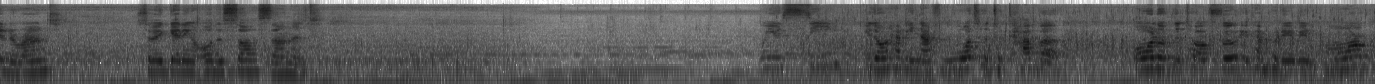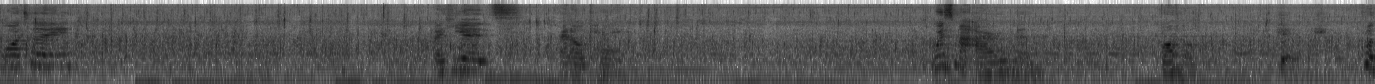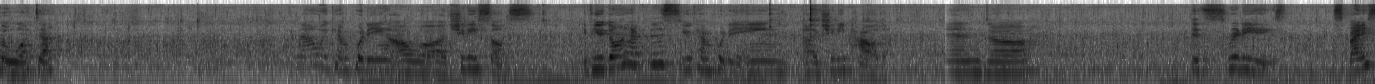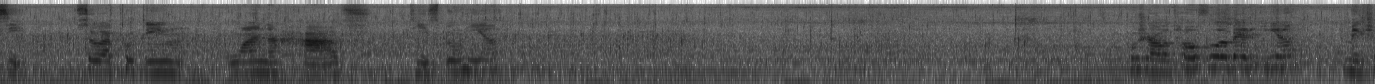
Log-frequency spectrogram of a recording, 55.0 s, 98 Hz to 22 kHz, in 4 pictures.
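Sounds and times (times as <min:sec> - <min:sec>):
low hum: 0:00.0 - 0:55.0
sauce bubbling in a pan: 0:00.0 - 0:55.0.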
